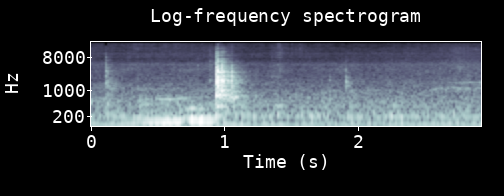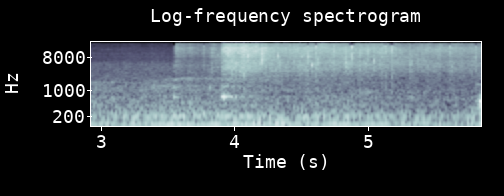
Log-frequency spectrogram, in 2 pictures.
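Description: Cooking oil sizzles faintly in a pan while stir-fried eggplant with minced pork is prepared, a soft steady hiss with a brief clink early on and a louder, brighter surge of frying near the end.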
